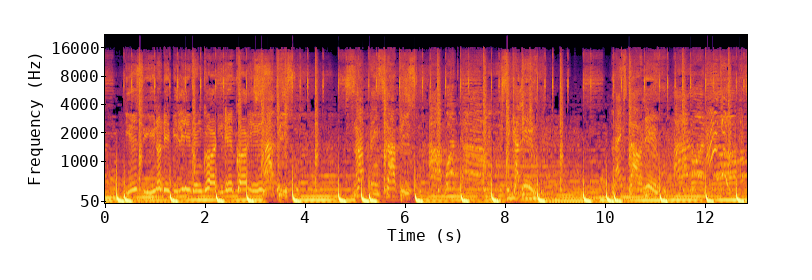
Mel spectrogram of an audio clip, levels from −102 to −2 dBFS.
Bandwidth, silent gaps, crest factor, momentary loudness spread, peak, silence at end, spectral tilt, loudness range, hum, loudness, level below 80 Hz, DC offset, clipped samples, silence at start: 16 kHz; none; 10 dB; 5 LU; 0 dBFS; 0 s; -5 dB/octave; 1 LU; none; -11 LUFS; -12 dBFS; under 0.1%; under 0.1%; 0 s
